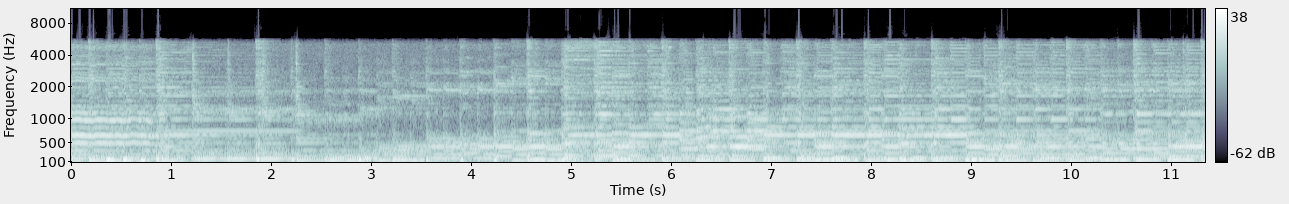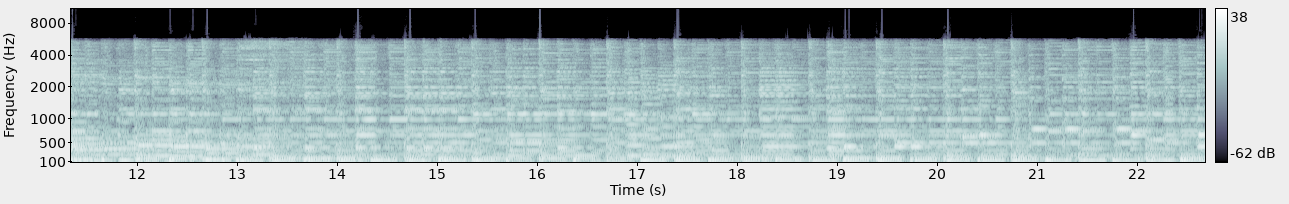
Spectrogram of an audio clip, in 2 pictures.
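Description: Instrumental break in a classic country song: acoustic guitar strumming over a steady bass line and backing accompaniment, with no singing.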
